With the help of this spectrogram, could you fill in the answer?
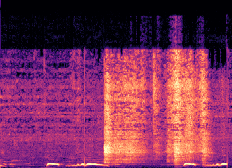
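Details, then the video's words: Spotted dove in full song, with two unusual voices: soft, rounded coo phrases come in pairs, partly masked by loud bursts of rustling, hissing noise in the middle of the recording. "Burung Berderuk Tikukur Gacor Berkicau Dua Suara Aneh"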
